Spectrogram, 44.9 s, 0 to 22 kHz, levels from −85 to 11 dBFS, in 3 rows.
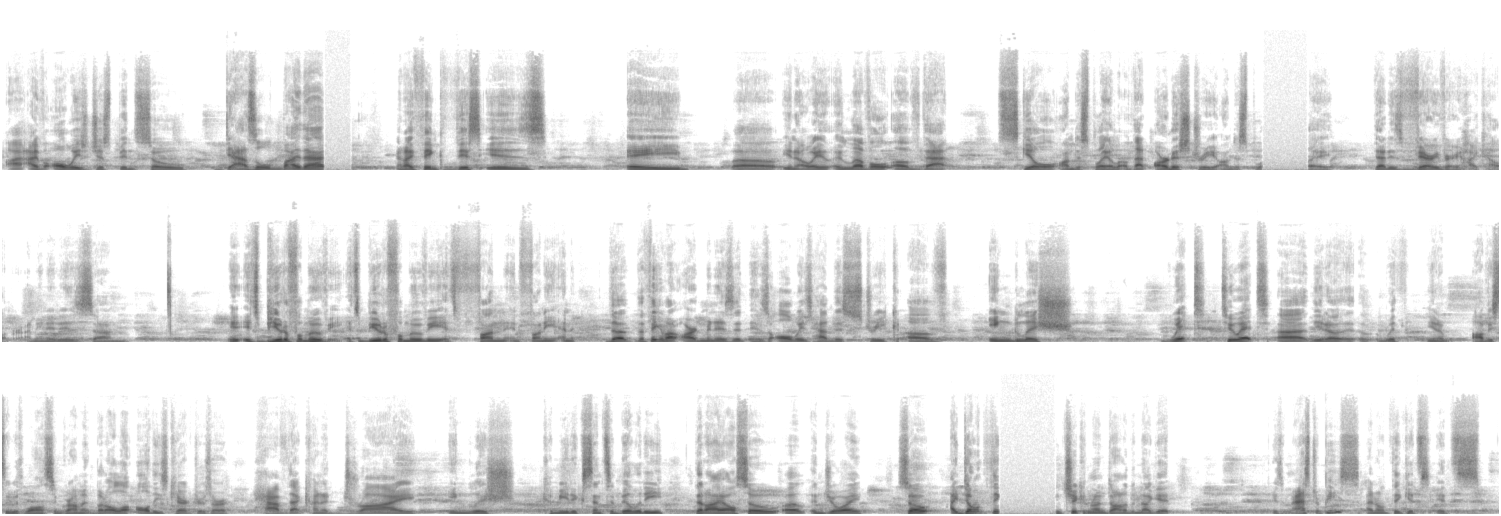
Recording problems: chatter from many people; noticeable; throughout; 15 dB below the speech
audio cutting out; at 3 s, at 13 s and at 40 s for 0.5 s

